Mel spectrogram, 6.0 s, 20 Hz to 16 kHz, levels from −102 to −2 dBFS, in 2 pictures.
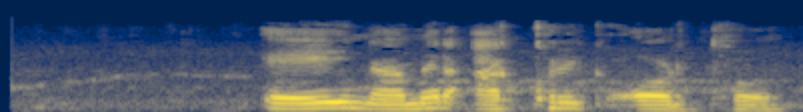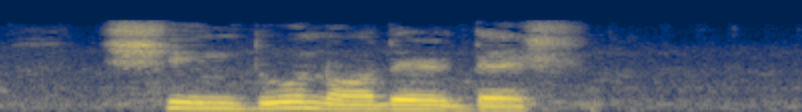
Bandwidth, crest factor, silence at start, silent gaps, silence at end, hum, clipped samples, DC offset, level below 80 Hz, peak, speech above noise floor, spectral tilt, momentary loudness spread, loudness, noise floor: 7.6 kHz; 16 dB; 1 s; none; 0.9 s; none; under 0.1%; under 0.1%; -56 dBFS; -2 dBFS; 40 dB; -7 dB/octave; 13 LU; -15 LUFS; -55 dBFS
